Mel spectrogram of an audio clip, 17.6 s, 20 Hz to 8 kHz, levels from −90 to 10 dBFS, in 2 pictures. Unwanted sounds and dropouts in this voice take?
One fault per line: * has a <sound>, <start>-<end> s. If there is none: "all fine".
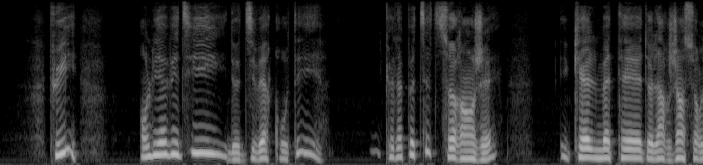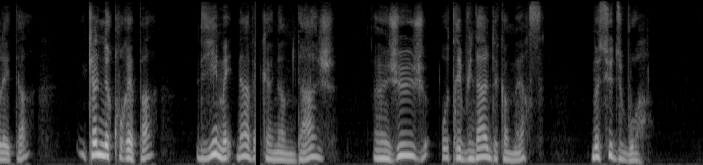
* has a dropout, 12.0-12.1 s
